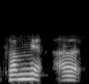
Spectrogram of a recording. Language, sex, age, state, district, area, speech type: Sanskrit, female, 45-60, Kerala, Thiruvananthapuram, urban, conversation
